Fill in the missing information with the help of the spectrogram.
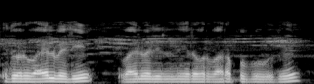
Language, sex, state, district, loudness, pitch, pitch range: Tamil, male, Tamil Nadu, Kanyakumari, -15 LUFS, 130 Hz, 125-140 Hz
